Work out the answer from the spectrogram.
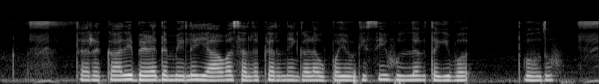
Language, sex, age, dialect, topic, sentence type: Kannada, female, 18-24, Northeastern, agriculture, question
